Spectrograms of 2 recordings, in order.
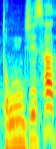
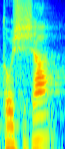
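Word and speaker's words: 同志社: 이분의 시비가 그가 유학을 갔던 교토에 우리는 동지사 대학이라고 했지만 요즘은 일본식 발음으로 도시샤 대학 교정에 있죠.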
